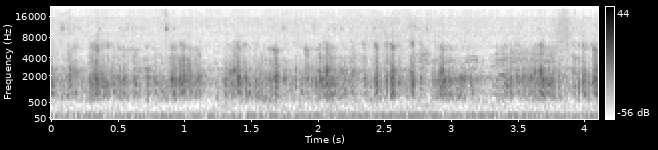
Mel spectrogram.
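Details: Frogs calling in a dense chorus: pulsed raspy croaks repeating about twice a second, overlapping voices, with a steady low rumble underneath.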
